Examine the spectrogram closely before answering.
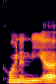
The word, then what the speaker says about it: koinonia: The original word for that fellowship, the Greek word for it is koinonia. I think I pronounced that right.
